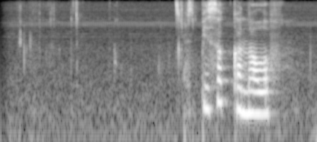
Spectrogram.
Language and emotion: Russian, neutral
